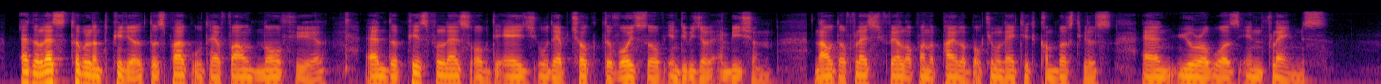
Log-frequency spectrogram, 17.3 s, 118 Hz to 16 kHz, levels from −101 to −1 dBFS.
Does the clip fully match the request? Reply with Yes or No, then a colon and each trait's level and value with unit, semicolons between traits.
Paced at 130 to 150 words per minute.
Yes: average, 145 wpm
